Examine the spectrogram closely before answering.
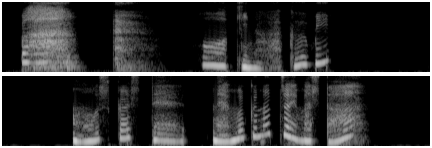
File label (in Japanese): ピロー添い寝（右耳）, ASMR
